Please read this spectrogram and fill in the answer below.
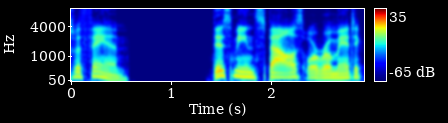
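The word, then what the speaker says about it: แฟน: Pun rhymes with fan. This means spouse or romantic partner. Again used only in the third person. Fan fan fan.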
